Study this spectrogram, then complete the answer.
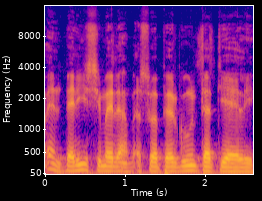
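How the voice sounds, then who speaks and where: A man with an Italian accent talks at a very slow pace and a fairly low pitch. His pitch variation is ordinary, and the recording is very clean with a silent background. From Italy, Milan. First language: Italian (speaking Portuguese). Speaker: priest. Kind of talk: religious talk show discussion.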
